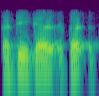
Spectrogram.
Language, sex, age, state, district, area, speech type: Sanskrit, male, 60+, Karnataka, Bangalore Urban, urban, conversation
